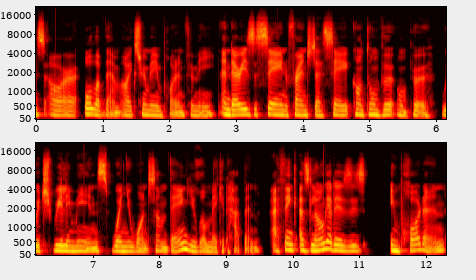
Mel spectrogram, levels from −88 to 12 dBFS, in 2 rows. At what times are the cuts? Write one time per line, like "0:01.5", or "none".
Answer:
0:09.7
